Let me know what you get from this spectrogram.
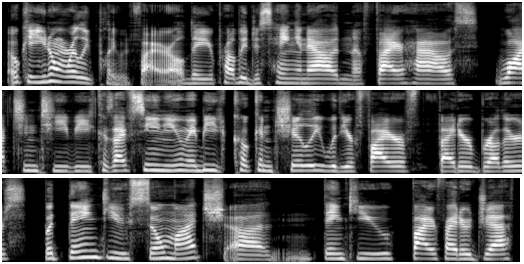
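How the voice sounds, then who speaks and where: A woman delivering a playful, mock-earnest comedic monologue as a podcast presenter, with drawn-out emphasis. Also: medium pitch, a bit bright, smooth, dry recording, studio quality. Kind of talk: comedic monologue about beards.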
